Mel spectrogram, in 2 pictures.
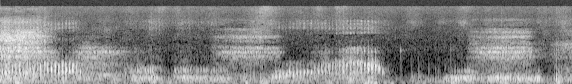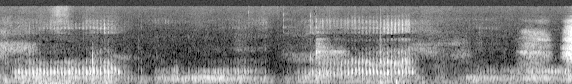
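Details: Tomcat purring while kneading as soon as the petting stops; a steady, low rumbling purr pulsing about four times a second, swelling and fading in waves, with soft rustling of fur.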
